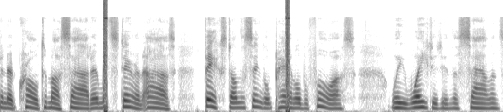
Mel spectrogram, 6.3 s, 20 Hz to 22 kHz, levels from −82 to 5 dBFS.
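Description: Twice in this speech clip, at 1.29 to 1.33 s and again at 3.57 to 3.61 s, the playback path sent out an uninitialised buffer: a block was played before any audio had been written into it, so whatever stale data sat in that memory was treated as samples. Each time this produces a 40 ms burst of harsh digital noise that cuts in and stops abruptly.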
